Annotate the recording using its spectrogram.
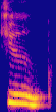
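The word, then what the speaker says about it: きゅ: Ki and you, it is Q.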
